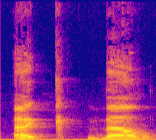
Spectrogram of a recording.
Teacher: حمزہ کو کاف سے ملائیں گے اس لیے کہ کاف ساکن ہے، کاف کو باریک کر کے پڑھیں گے اور را وقف کی حالت میں موٹی پڑھی جائے گی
